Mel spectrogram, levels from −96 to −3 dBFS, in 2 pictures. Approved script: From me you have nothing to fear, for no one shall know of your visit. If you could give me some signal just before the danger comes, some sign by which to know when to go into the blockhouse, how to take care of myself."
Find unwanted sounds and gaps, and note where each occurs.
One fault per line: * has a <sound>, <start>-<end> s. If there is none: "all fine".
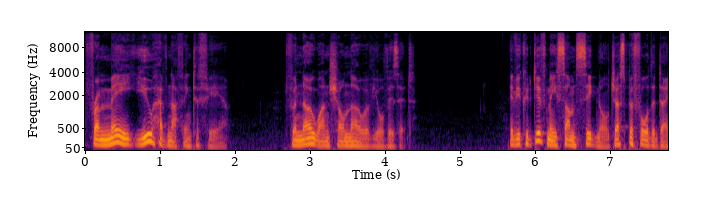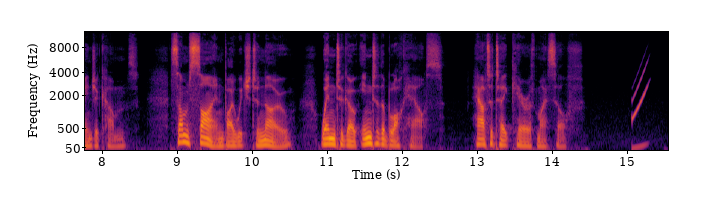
* has a chirp, 15.1-15.3 s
